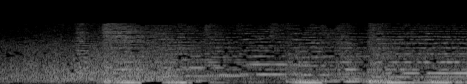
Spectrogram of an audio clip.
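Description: Sea waves wash in a steady, broad rushing hiss that swells and ebbs gently every second or two. No voices are present.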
